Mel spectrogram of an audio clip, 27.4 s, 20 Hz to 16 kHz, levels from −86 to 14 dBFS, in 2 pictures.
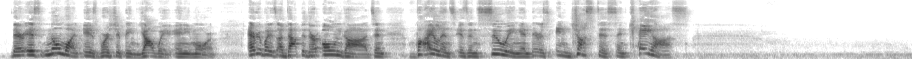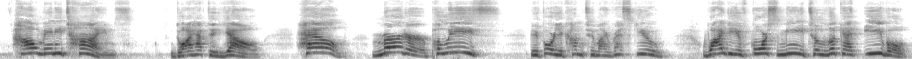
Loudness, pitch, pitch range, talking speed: -20 LUFS, 215 Hz, 160-265 Hz, 105 wpm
